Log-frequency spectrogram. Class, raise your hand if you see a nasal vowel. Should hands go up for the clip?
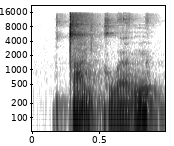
no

